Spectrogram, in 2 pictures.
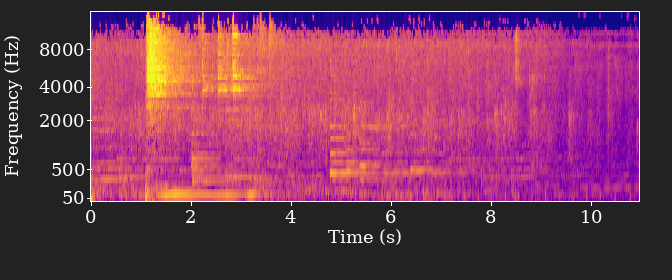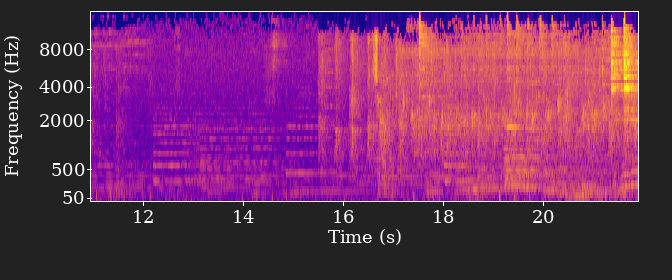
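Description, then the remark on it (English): An audience claps hands steadily to give praise and glory over loud, sustained music, the dense patter of many hands blending with held chords and bass for the full stretch, with no speech. “If you are clapping your hands, clap it and give him praise and glory.”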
